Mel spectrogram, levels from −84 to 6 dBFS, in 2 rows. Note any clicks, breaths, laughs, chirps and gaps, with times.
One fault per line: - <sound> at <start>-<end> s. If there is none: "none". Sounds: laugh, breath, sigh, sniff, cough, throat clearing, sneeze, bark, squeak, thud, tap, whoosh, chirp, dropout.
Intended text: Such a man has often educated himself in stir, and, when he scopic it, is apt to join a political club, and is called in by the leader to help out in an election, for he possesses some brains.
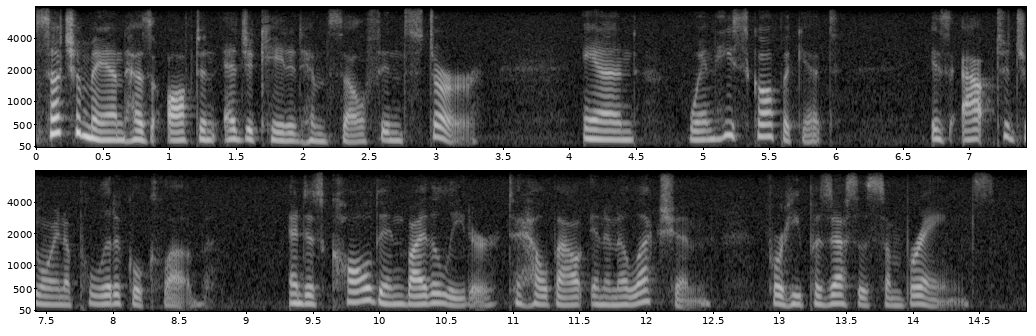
none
